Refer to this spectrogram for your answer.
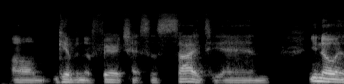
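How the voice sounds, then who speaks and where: A man with an American accent uses a normal speaking voice at a fairly low pitch with ordinary pitch variation. The recording is very clean, with a silent background. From South Carolina. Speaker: college student. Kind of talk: interview.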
